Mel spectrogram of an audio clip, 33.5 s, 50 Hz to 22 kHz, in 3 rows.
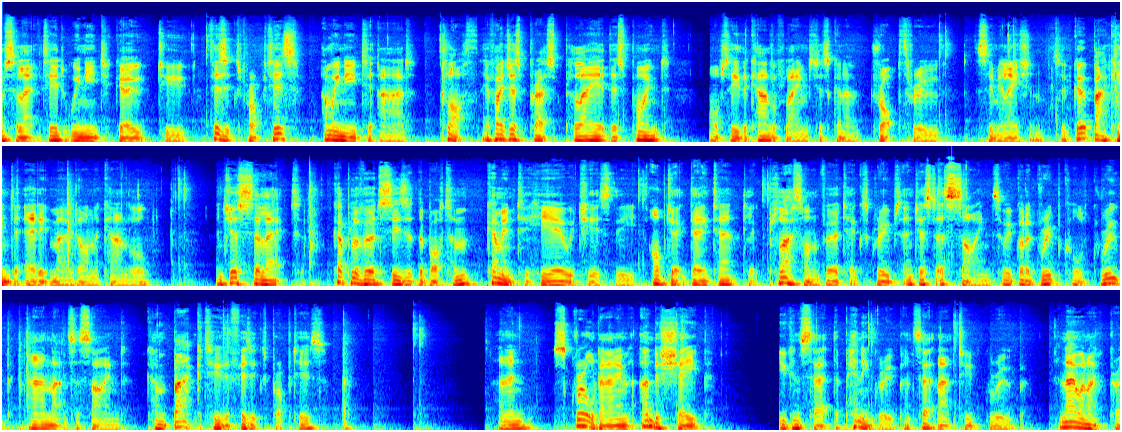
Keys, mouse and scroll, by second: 2.0 click, 4.4 click, 6.2 click, 9.4 click, 10.4 scroll up 1, 10.7 shift+middle click, 11.4 scroll up 1, 13.0 click, 17.5 click, 23.3 Tab, 25.6-26.0 scroll down 1, 26.4 click, 27.1-28.1 scroll down 1, 29.6-30.0 scroll down 1, 33.1 click.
